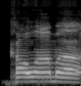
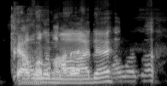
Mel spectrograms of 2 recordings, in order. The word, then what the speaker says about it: Kalamata: I like the Kalama olives and the what olives? My wife makes fun of me. The Kalalama olives. Kalamata.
